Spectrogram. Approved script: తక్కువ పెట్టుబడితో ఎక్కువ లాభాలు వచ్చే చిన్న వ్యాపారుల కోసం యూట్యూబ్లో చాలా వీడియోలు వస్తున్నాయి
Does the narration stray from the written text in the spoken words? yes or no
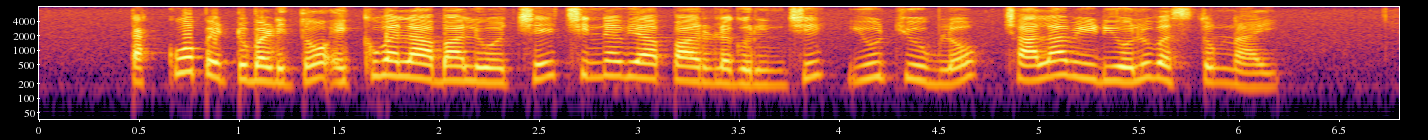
yes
